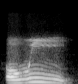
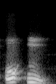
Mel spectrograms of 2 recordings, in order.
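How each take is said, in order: First: The vowels are joined by a w sound. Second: The vowels are said as separate syllables. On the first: The speaker calls it right. "بنقول" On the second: The speaker calls it wrong. "ما بنقولش او اي"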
